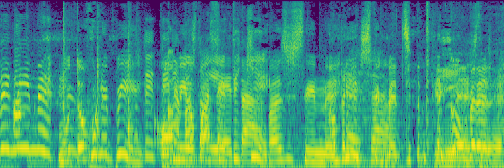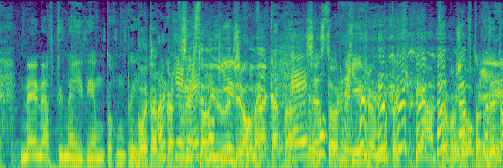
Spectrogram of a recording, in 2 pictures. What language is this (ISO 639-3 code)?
ell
